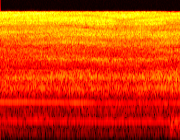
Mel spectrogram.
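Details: High-pitched steady whine with faint tonal line of a dental drill running in a small treatment room during a just-turned-four-year-old girl's first dental appointment; dental handpiece running.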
